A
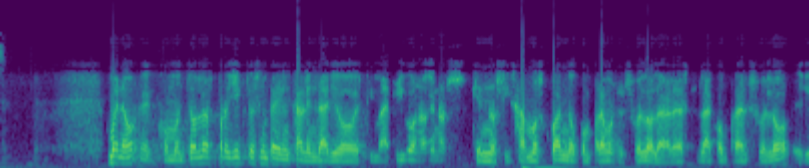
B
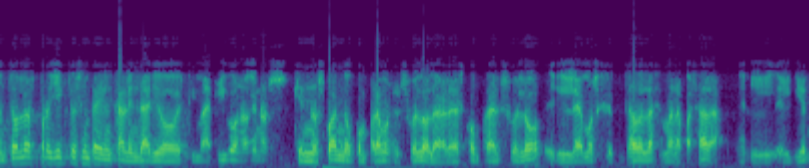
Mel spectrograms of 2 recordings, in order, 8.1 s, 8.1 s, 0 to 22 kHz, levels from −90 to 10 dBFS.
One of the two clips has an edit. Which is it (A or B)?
B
